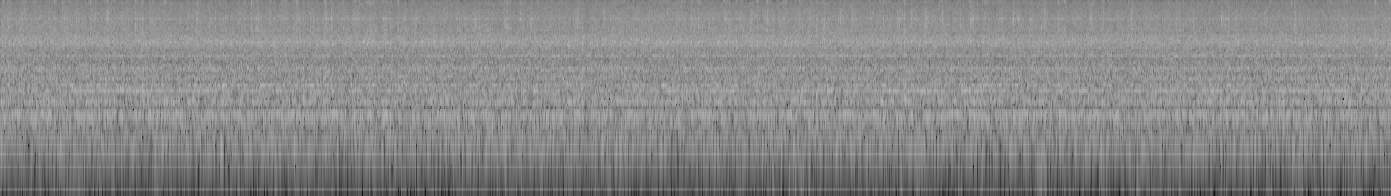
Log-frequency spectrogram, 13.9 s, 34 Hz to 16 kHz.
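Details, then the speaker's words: VenTech IF8 inline duct fan at full rated speed after about 3 weeks of running: rough, gritty drone over the steady airflow hum, not present when new; bearings suspected failing. "so anyway it didn't sound like that when I first installed it sounds like the bearings are going what we're only about 3 weeks of life on it and I'm already going to have to throw it away really poor quality Equipment here"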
